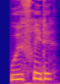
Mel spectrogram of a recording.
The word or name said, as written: UDFRITTENDE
